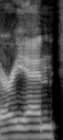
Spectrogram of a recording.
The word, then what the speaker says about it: Rensselaer: That's how I'm going to pronounce it, Rensselaer.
